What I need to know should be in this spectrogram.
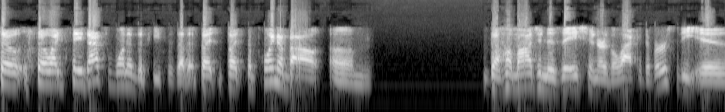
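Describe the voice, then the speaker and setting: Speaking at a fairly quick pace, a man with an American accent and a fairly high pitch makes very wide pitch swings. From US Midwest. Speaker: author and AI specialist. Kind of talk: interview. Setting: recorded interview clip.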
